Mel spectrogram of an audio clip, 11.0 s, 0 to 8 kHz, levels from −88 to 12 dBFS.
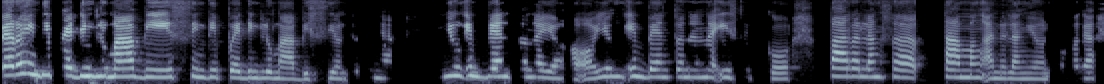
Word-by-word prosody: Pero 330 +2 +9
hindi 340 -4 +4 0.2
pwedeng 295 0 +7
lumabis, 265 -2 +4
hindi 260 -2 -3
pwedeng 230 -2 -3
lumabis 195 -3 -5
yun 210 -2 -9
kasi 465 - -29
nga 215 -2 -12 0.5
yung 305 +2 +1
imbento 280 -2 +2 0.2
na 250 - -2
yon 220 -2 -5 0.2
oo, 200 - -5
yung 280 +4 -5
imbento 265 -2 -4
na 255 -1 -8 0.2
naisip 240 0 -7 0.2
ko 200 -1 -8 0.4
para 285 -1 +1
lang 270 -1 -5
sa 255 -2 -4 0.3
tamang 250 -2 -1
ano 210 +1 -6
lang 205 -1 -7
yun, 200 -1 -11
kumbaga 215 -1 -10
255 Hz, 150 wpm, -19 LUFS, 220-280 Hz, 0.5 s, Pero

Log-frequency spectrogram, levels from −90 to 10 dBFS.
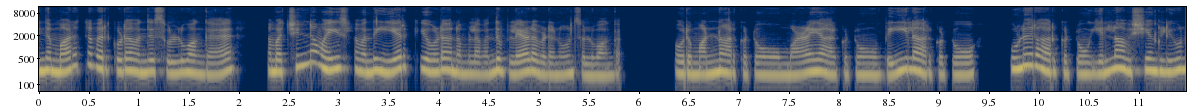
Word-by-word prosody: இந்த 240 +1 +6
மருத்துவர் 265 +1 0
கூட 230 +1 0
வந்து 220 +1 +2
சொல்லுவாங்க, 205 -1 -1 0.6
நம்ப 230 -1 +3
சின்ன 325 +5 0
வயசுல 270 -1 +3
வந்து 225 +3 +3
இயற்கையோட 250 -2 0
நம்பள 200 -1 -3
வந்து 225 +5 +2
விளையாட 210 +4 +2
விடனும்னு 190 +2 -4
சொல்லுவாங்க. 180 0 -5 0.7
ஒரு 200 -1 -1
மண்ணா 205 +4 +3
இருக்கட்டும், 190 -2 -6 0.2
மழையா 220 +4 +2
இருக்கட்டும், 185 0 -6 0.2
வெயிலா 240 +6 +2
இருக்கட்டும், 190 -1 -6 0.4
குளிரா 300 +2 +4
இருக்கட்டும் 200 -3 -5
எல்லா 255 +6 +4
விஷயங்களையும் 240 0 +3
220 Hz, 135 wpm, -23 LUFS, 195-245 Hz, 0.7 s, இந்த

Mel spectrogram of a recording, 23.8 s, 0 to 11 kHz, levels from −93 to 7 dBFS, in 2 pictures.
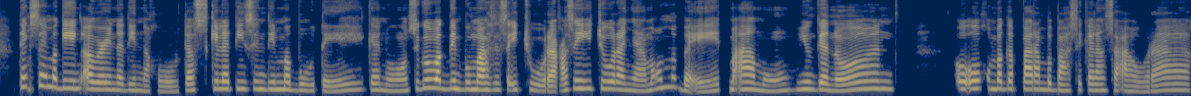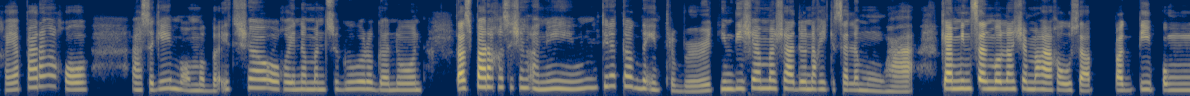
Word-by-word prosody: next 330 +3 +1
time, 350 -3 +2
magiging 280 -2 +3
aware 240 -2 +3
na 220 -2 -3
din 210 -1 -4
ako 175 -1 -10
tapos 215 +1 +1
kilatisin 260 -1 0
din 245 0 -3
mabuti, 210 -1 -5
gano’n. 200 -4 -5
Siguro 290 +5 +4
huwag 250 - -1
din 270 -2 +1
bumase 235 -2 +2
sa - - 0
itsura 200 -6 0
kasi 275 +8 +1
'yong 275 - -1
itsura 255 -3 +1
niya 195 -4 -4
mukhang 285 +9 -6
mabait, 190 -1 -2
maamo, 215 -5 -1
'yong 250 -1 -3
gano'n. 240 +4 +1 0.7
Oo, 260 +1 +1
kumbaga 260 -2 -1
parang 245 -1 +2
babase 220 -2 -5
ka 220 - -5
lang 210 0 -3
sa 200 -2 -5
aura 190 +5 -5
kaya 230 +3 -1
parang 325 +6 0
ako, 240 -1 -1 0.4
ah, 230 - -3
sige 245 +5 -1
mukhang 205 -6 -5
mabait 195 +6 -8
siya, 295 -1 +1
okey 245 -1 -3
naman 245 0 -3
siguro 250 +1 -3
gano'n. 225 0 -4 0.3
Tapos 275 +2 +7
para 325 -1 +10
kasi 315 -1 -1
siyang 300 0 0
ano, 250 -2 -2
eh, 265 -1 -2
yung 280 +4 -6
tinatawag 345 -3 -3
na 265 - -1
introvert, 195 -3 -6
hindi 260 0 +1
siya 280 0 +2
masyadong 255 -2 +2
nakikisalamuha, 215 -8 -2 0.2
kaya 270 -1 +9
minsan 270 0 +6
mo 260 - +5
lang 260 0 +2
siya 270 - +2
makakausap 225 -5 +2 0.2
'pag 215 -1 +3
tipong 235 -3 -1
240 Hz, 175 wpm, -23 LUFS, 215-265 Hz, 0.7 s, para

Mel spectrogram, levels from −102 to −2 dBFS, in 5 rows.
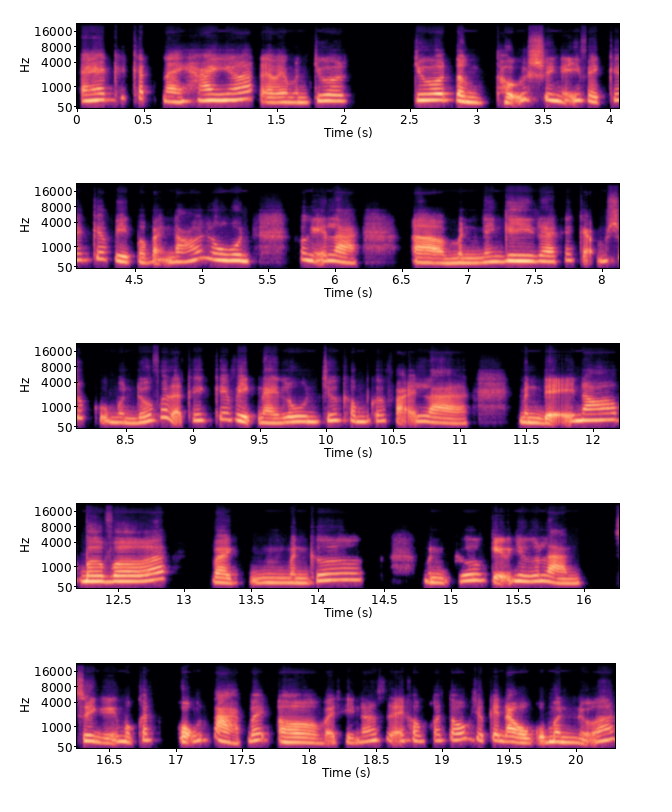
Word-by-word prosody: Ê, 260 - 0 0.2
cái 385 - -13
cách 345 0 -4
này 220 -1 +1
hay 275 +2 +3
á. 315 +5 +3
Tại 200 -1 -1
vì 205 +1 +1
mình 200 -1 -4
chưa 260 +2 +1 0.5
chưa 285 +1 +6
từng 240 -10 +2
thử 310 - +1
suy 290 -2 0
nghĩ 275 +2 0
về 235 -5 -1
cái 290 0 -5
cái 335 - -3
việc 225 -3 +2
mà 200 - -4
bạn - - -4
nói 270 +11 -2
luôn. 275 -5 +3 0.4
Có 305 - -2
nghĩa 270 0 0
là, 215 -8 +2 0.4
à, 190 -3 +4
mình 180 +1 -2
nên 225 +3 -2
ghi 255 -1 +5
ra 235 -1 +1
cái 280 +5 -11
cảm 250 - -5
xúc 385 +7 -5
của - - -7
mình 200 -4 -4
đối 225 +7 0
với 405 - -2
lại - - 0
cái 275 0 -4
cái 315 - -6
việc 230 -8 +2
này 185 -1 -1
luôn, 220 +1 +1
chứ 270 +4 -2
không 245 -5 -4
có 255 0 -6
phải - - -2
là 190 -7 +1 0.4
mình 195 -3 -1
để 245 - +2
nó 285 +2 +3
bơ 240 -2 +5
vơ 240 +1 +4
á. 310 +4 +4 0.4
Và, 195 -3 +2
ừm, 190 0 -4
mình 185 -1 -3
cứ 295 +5 -1 0.5
mình 195 -6 -4
cứ, 275 +2 0
kiểu - - +2
như 250 -2 +1
á 245 - 0
là, 215 -9 +2 0.3
suy 260 -2 +1
nghĩ 200 +4 -3
một 225 -3 0
cách 290 - -5 0.2
hỗn 275 +3 +2
tạp - - +3
ấy 285 +3 0
ờ, 200 -4 +4
vậy - - -4
thì 190 - -7
nó 235 +4 -2
sẽ 280 - -4
không 245 - -3
có 270 - -8
tốt 305 +3 0
cho 270 - -3
cái 275 - 0
đầu 205 -6 +5
của - - -1
mình 215 -2 +1
nữa. 250 - -1
245 Hz, 255 wpm, -21 LUFS, 205-280 Hz, 0.5 s, chưa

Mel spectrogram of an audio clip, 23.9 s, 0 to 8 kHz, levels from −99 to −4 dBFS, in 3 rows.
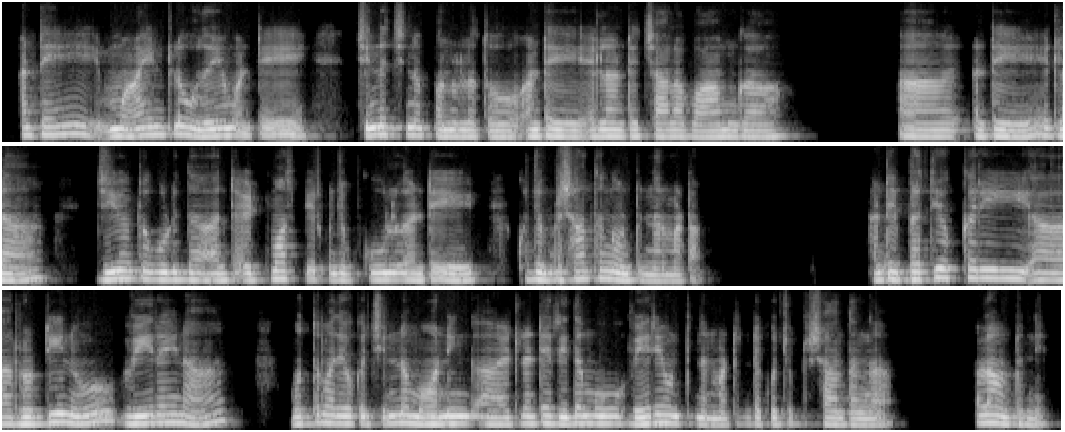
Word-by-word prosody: అంటే, 165 +1 -1 0.5
మా 145 - +2 0.2
ఇంట్లో 175 +1 +1
ఉదయం 145 +2 +4
అంటే 80 +1 -4 0.7
చిన్న, 160 +2 +5
చిన్న 170 0 0
పనులతో 140 -1 0 0.2
అంటే 140 0 +3 0.3
ఎలా 140 0 +3
అంటే, 140 +1 -2
చాలా 135 0 0
వార్మ్‌గా 135 +1 0 1.1
ఆహ్, 135 0 +1 0.2
అంటే 140 +1 +1 0.3
ఇట్లా 145 -3 +1 0.7
జీవంతో 170 +2 +3
కూడిన 155 -1 +2
అంటే 145 +2 -2
అట్మాస్ఫియర్ 170 +4 -3
కొంచెం 145 -1 -1
కూల్‌గా 150 0 +3
అంటే 140 - -1 0.6
కొంచెం 155 +1 +2
ప్రశాంతంగా 170 +2 -1
ఉంటుందనమాట. 130 -3 -4 1.4
అంటే, 155 +2 +1
ప్రతి 160 +3 0
ఒక్కరి 185 -1 -1 0.4
ఆహ్, 150 0 -1
రొటీనూ 160 +3 +3 0.4
వేరైనా 170 0 +3 0.7
మొత్తం 150 +3 -2
అది 160 - +3
ఒక 155 - -3
చిన్న 160 +3 +1
మార్నింగ్ 155 +2 +4
ఆహ్, 140 0 0
ఎట్లాంటే 155 +2 -1
రిధము 160 +2 +3 0.2
వేరే 155 +4 +4
ఉంటుందనమాట. 140 -4 -2
అంటే, 140 -1 -5
కొంచెం 145 +1 -5
ప్రశాంతంగా 135 -3 -3 0.7
అలా 175 0 +4
ఉంటుంది. 145 -1 -5
150 Hz, 120 wpm, -25 LUFS, 140-160 Hz, 1.4 s, చిన్న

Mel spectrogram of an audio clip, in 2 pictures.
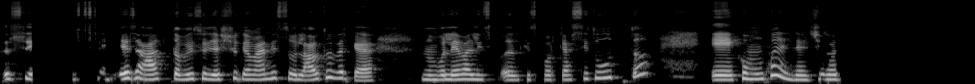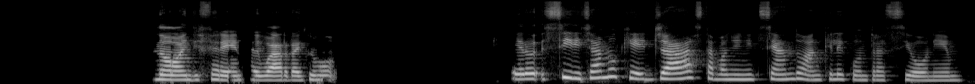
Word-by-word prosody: Sì, 260 0 -2 0.4
sì, 245 +1 -14
esatto. 245 -3 +3
Ho - - -2
messo 250 +3 -1
gli 230 - 0
asciugamani 230 +2 0
sull'auto 245 +2 0
perché 190 -11 -1 0.4
non 220 -2 -2
voleva 220 +2 +3
li 230 -1 0
spor 225 +1 -10
ehm 205 0 -2
che 215 - -11
sporcassi 215 +2 -7
tutto. 320 - -3 0.5
E 215 0 +4
comunque 275 - +2
nel 215 -2 -1
giro 225 +2 -1 2.9
No, 220 -2 +5
indifferente 210 -1 0
guarda. 195 0 +4
In 195 - +1
quel 210 +1 -2
mo 210 0 -3 1.8
ero 250 +1 +4
sì, 255 +7 +4
diciamo 300 +6 +2
che 270 -10 -1
già 260 +4 +5
stavano 240 -6 -3
iniziando 230 +2 -2
anche 215 -1 -4
le 235 -1 -3
contrazioni. 200 -2 -5
230 Hz, 115 wpm, -24 LUFS, 215-260 Hz, 2.9 s, No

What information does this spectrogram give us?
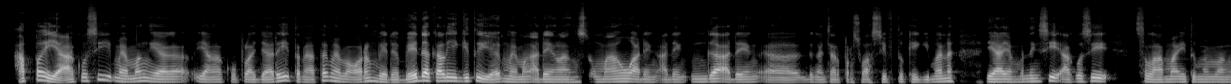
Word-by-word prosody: apa 200 - +2
ya, 135 -3 +5
aku 145 +7 -2
sih 195 +4 -2
memang 150 0 0
yang 120 -2 0
yang 120 -2 -1
aku 120 0 -7
pelajari 120 +8 +1
ternyata 125 -3 -2
memang 145 -8 0
orang 120 +8 +1
beda-beda 125 - +4
kali 165 +1 +5
ya, 155 - +1
gitu 155 +2 +1
ya, 120 -6 +4
memang 120 -2 -1
ada 115 - -3
yang 115 0 -2
langsung 115 +1 -5
mau, 125 +3 +1
ada 120 -2 +1
yang 115 - -7
ada 115 0 -6
yang 115 - -9
enggak, 130 +3 +2
ada 120 - -1
yang, 115 +1 -4
eee, 105 -1 -4
dengan 115 -2 -6
cara 110 0 -5
persuasif 115 +1 -7
tuh 125 - -5
kayak 115 -1 -6
gimana. 135 +4 +1 0.3
Ya, 125 +2 +4
yang 120 - -2
penting 140 +2 -2
sih 155 0 +1
aku 120 +4 -2
sih, 150 -2 +2 0.2
selama 120 0 -1
itu 120 0 -5
memang 120 0 -4
120 Hz, 220 wpm, -24 LUFS, 115-140 Hz, 0.3 s, ya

